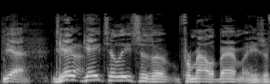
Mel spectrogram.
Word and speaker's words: Gay Talese: Gay Talese is from Alabama.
